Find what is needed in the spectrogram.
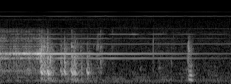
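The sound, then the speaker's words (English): A telephone ringing gives off a steady, high-pitched electronic tone that holds through the whole clip at moderate loudness, with a few short broken bursts laid over it. “Shall I get it for you? No, I'll get it. At least I'm safe on the phone.”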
